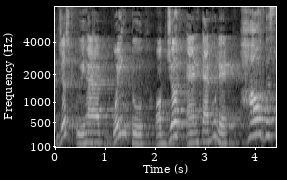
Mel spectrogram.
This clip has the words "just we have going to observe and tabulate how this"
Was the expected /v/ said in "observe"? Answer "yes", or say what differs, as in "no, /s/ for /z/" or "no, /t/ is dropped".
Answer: no, /b/ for /v/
